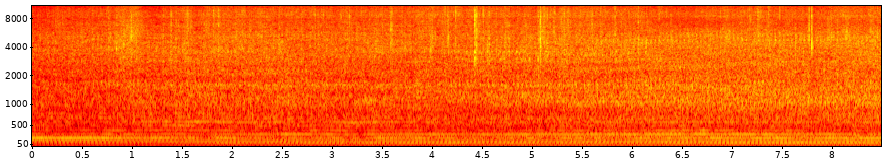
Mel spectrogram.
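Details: Troy-Bilt TB280ES mower rescued from trash, no-choke no-prime carburetor: steady even putter at constant speed, no misses; runs okay but hard to start, electric start dead, possibly clogged carburetor needle.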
